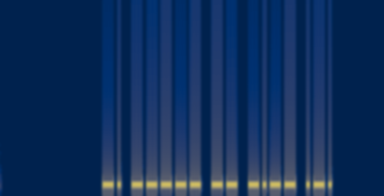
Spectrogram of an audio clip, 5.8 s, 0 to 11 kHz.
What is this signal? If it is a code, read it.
Morse code, heard as a keyed tone, about 26 wpm, 700 Hz. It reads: N0MYR
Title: Speed Racing - USA 1x3 Call Signs 22wpm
